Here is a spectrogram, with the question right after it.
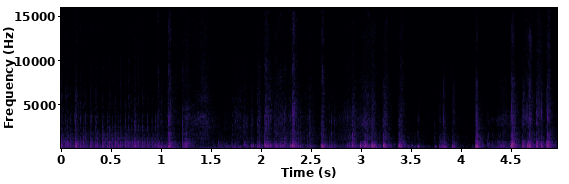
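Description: Fingertips and short nails scratch and grip the front edge and top of a hollow red corrugated cardboard box lying flat, moving in quick strokes. The result is a dense run of dry, scratchy rubs and sharp, squeaky grips, mostly midrange with bright bursts.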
